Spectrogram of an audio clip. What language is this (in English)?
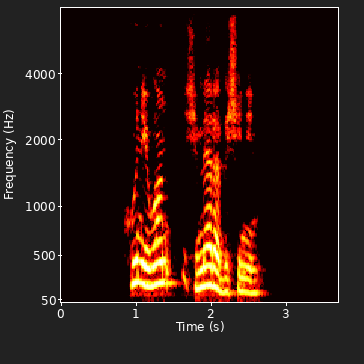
Kurdish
